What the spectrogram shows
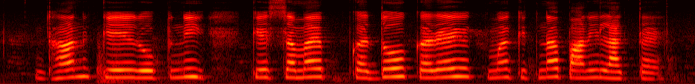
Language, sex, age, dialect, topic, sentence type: Maithili, female, 25-30, Angika, agriculture, question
